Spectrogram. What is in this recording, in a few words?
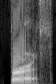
"birth", American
